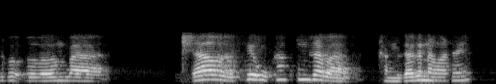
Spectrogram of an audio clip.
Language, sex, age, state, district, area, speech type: Bodo, male, 18-30, Assam, Kokrajhar, urban, conversation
